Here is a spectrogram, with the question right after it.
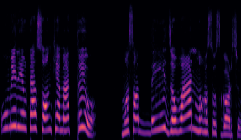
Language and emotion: Nepali, happy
